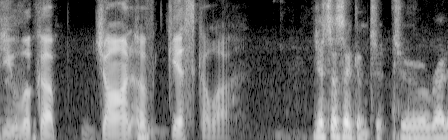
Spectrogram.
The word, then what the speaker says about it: Gischala: Giscala is spelled Gischala.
